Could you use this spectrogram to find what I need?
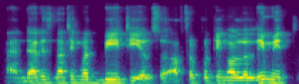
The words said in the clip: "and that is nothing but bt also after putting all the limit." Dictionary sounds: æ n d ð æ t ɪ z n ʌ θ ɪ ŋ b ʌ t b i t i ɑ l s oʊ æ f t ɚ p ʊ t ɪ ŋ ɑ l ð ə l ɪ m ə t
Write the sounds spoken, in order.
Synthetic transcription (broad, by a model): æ n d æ t ɪ z n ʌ t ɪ ŋ b ʌ t b i t i ɑ l s oʊ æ f t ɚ p ʊ t ɪ ŋ ɑ l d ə l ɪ m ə t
